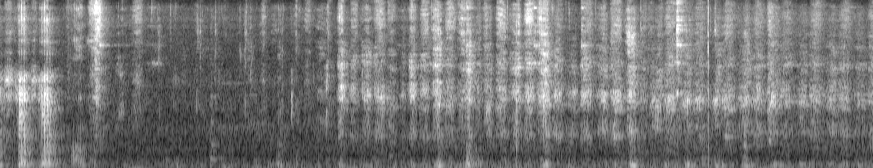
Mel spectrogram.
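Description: A Cavalier King Charles Spaniel snores in its sleep, making soft, rough, breathy rasps. The puffs come quickly and unevenly, like light panting, against a quiet indoor background.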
